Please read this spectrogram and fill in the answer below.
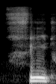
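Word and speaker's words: feet: ठीक है, अगर किसी वर्ड में डबल ई और टी हो तो इसके उच्चारण में बड़े इकार की मात्रा और टा आ जाता है।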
